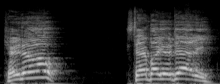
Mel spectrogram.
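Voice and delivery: high, loud wrestler's taunt; wrestling promo shout. Pretend.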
